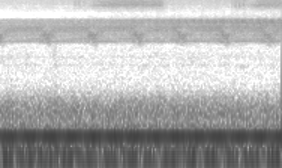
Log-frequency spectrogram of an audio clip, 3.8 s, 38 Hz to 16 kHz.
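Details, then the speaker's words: Well pump after a new pressure tank was installed, replacing a bad tank and switch that made it run excessively; steady low hum around 120 Hz as pressure builds toward about 50 cut-off, no knock: pump running normally. "we'll watch the pressure build up and i can hear it still running it's humming just a little bit it should shut off about 50."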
